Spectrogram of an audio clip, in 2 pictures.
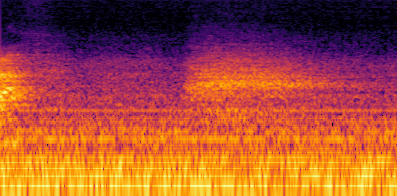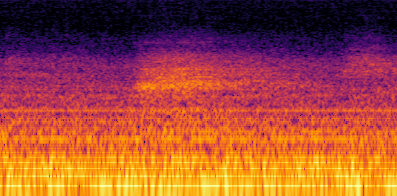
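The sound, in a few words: deep breathing during a yoga pose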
